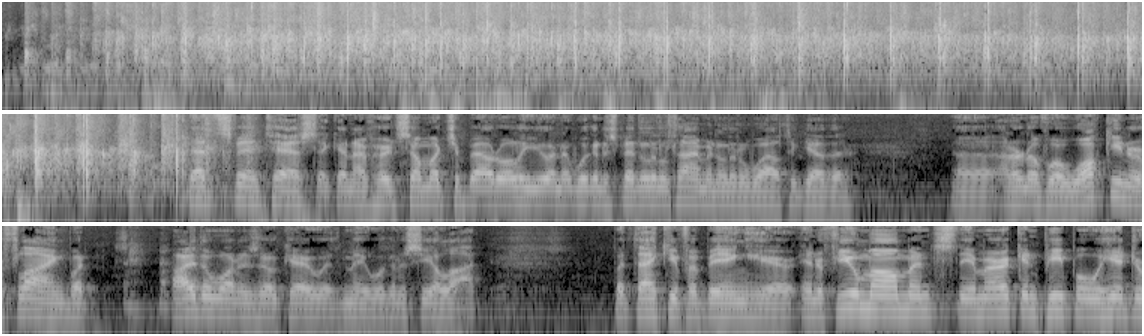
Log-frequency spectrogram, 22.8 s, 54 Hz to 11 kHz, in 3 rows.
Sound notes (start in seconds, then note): 7.8 applause; 15.9 laughs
